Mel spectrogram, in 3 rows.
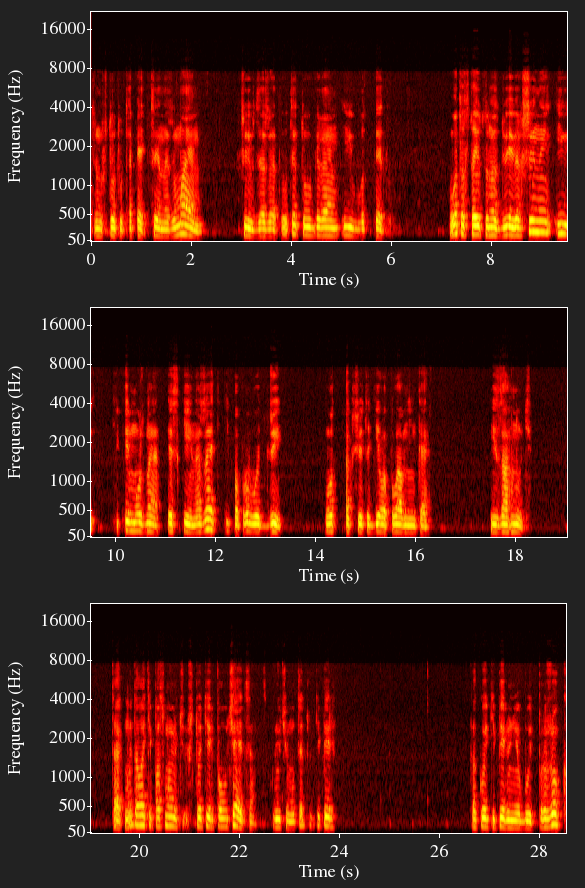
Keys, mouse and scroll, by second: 0.9 c, 20.3 click, 22.9 click.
